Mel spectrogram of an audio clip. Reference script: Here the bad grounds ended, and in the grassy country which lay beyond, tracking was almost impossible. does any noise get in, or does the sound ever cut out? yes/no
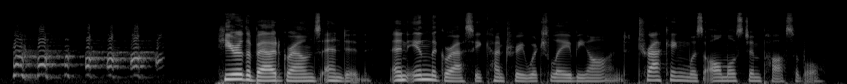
yes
